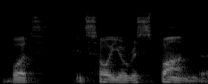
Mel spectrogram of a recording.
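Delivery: ordinary talk, nothing marked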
